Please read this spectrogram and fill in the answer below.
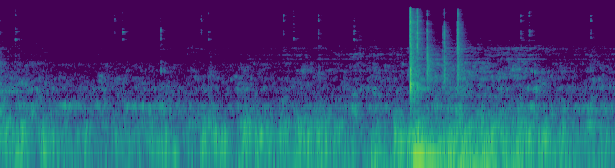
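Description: Computer mouse and keyboard clicks at a desk: faint scattered ticks, then a cluster of louder clicks with a dull thud about four seconds in.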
